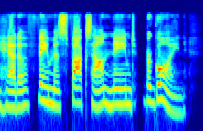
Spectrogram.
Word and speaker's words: Burgoyne: Nutting had a famous foxhound named Burgoyne. He pronounced it as Begin, which my informant used to borrow.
